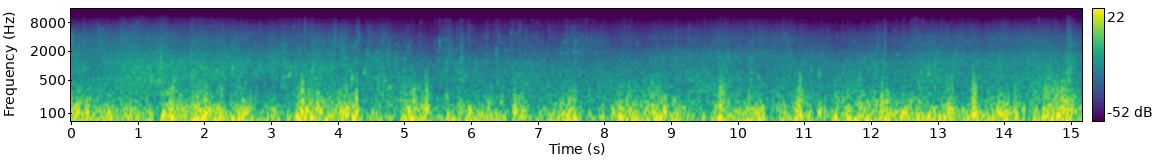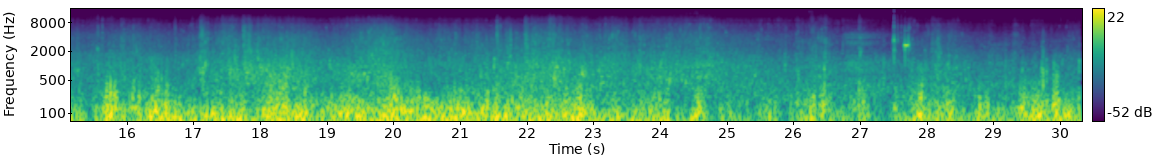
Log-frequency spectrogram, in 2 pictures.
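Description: Wind buffeting the microphone in a steady, gusting low rumble, with waves lapping against the rocks underneath.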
